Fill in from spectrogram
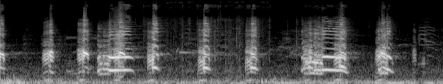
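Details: Canada geese in the wild, honking loudly during a chase on a snowy winter day: rapid, irregular, harsh honks, some with a sharper whistled edge, over steady low-pitched background rumble.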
